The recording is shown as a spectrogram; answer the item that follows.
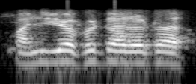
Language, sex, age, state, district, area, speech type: Sindhi, male, 45-60, Uttar Pradesh, Lucknow, rural, conversation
